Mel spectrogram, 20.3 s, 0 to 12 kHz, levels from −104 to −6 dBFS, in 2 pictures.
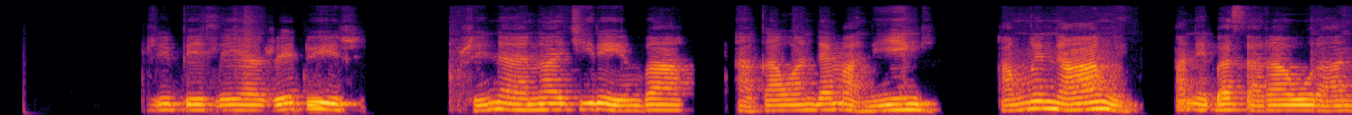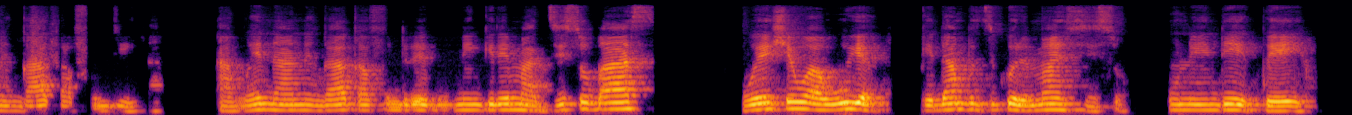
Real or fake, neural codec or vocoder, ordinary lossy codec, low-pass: real; none; MP3, 96 kbps; 9.9 kHz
